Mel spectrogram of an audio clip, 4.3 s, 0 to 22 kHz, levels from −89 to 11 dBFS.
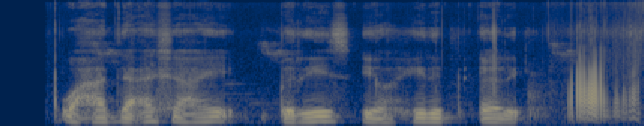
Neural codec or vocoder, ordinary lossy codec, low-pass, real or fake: none; none; none; real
